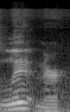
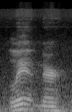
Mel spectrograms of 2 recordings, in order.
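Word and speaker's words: Lindner: The company is it's pronounced Lintner. Lintner. Lintner.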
